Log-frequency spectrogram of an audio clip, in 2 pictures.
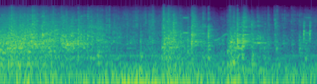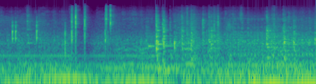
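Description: Cans and plastic bottles clatter and clink.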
